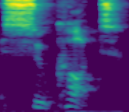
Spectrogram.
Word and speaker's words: Sukkot: When the vav is there, then we know for sure it can only be pronounced sukkot.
